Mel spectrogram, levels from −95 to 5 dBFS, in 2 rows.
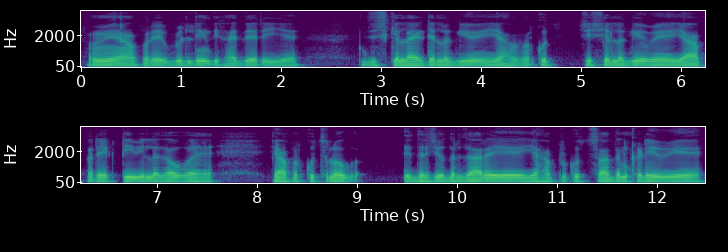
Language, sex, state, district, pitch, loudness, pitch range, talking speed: Marwari, male, Rajasthan, Churu, 105 Hz, -25 LUFS, 105-110 Hz, 220 wpm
